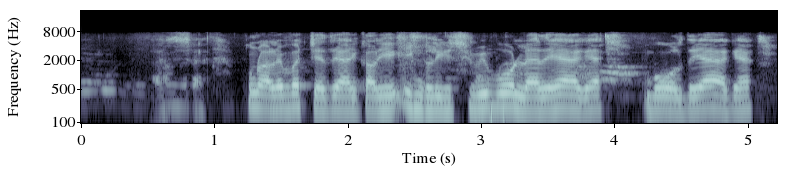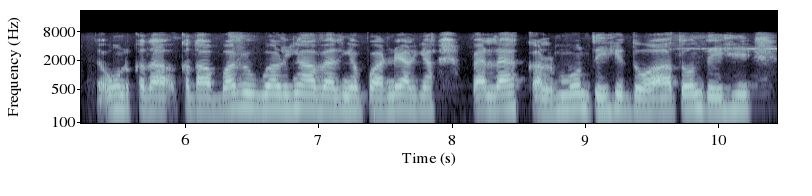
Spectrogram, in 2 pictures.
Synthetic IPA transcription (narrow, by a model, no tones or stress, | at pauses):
ətːʃʰɛːʊnaːleːbətːʃeːt̪eːəd͡ʒkəlɪŋɡliːʃʋiːboːlːɛːd̪eːɛːɡɛːboːld̪eːɦɛːɡɛːt̪ḛːʊnkət̪aːbãːbiːuːaːlɪjãːʋɛːd̪ɪjãːpəɽneːaːlɪjãːpɛːlɛ̃ːkəlmɦõːnd̪iːɦiːd̪ʊaːt̪ɦõːnd̪iːɦiː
